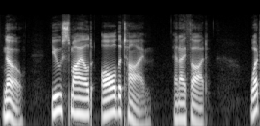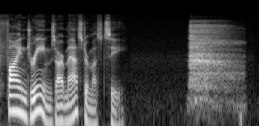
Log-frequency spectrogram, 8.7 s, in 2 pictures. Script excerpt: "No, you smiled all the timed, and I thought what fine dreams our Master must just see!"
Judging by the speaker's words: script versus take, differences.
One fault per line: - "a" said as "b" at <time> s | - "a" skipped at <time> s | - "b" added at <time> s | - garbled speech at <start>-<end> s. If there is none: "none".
- "timed" said as "time" at 2.0 s
- "just" skipped at 6.1 s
